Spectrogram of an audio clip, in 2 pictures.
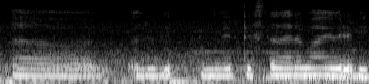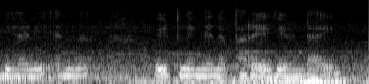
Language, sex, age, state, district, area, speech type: Malayalam, female, 18-30, Kerala, Ernakulam, rural, spontaneous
